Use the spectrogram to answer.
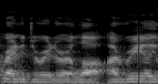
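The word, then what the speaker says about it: Reinier de Ridder: Reina Dorita. Reina Dorita.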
